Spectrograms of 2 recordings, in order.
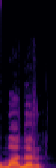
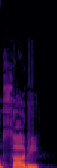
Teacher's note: ल और ड़ के स्थान पर कई जगह र का प्रयोग देखने को मिलता है।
